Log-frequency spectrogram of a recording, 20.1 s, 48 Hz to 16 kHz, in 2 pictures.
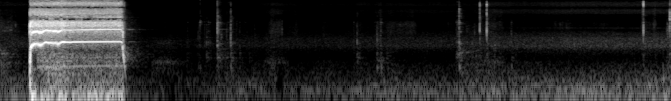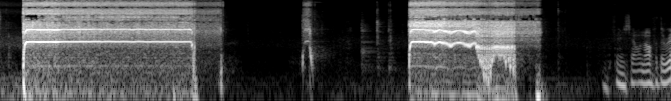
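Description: A ratchet tightens a bolt during a clutch kit replacement on a 2005–10 Chevrolet Cobalt. It comes as three loud, close bursts of rapid clicking separated by quiet gaps with small knocks.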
